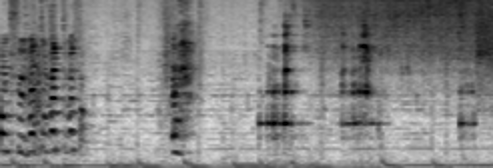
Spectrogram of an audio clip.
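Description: Onions and carrots fry in a hot pan, a crackling sizzle with bursts of stirring and clatter of the utensil, while a person talks over it close by.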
